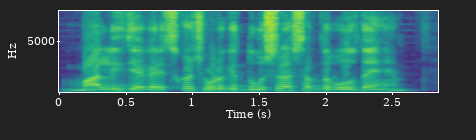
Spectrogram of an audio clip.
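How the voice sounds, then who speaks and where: A woman teaching English, explaining each point slowly and repeating English phrases in Hindi while speaking to viewers as friends. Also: lowish voice, darkish tone.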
